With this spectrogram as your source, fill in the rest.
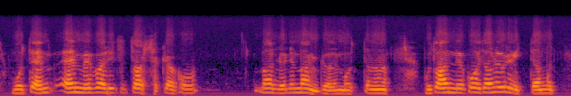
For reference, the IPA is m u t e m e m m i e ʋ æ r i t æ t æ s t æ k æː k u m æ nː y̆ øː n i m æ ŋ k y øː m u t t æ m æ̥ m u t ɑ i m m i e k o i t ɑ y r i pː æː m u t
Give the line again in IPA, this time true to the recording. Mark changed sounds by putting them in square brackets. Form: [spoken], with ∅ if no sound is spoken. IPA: m u t e m e m m i e ʋ æ [l] i t æ t æ s t æ k æː k u m æ nː y̆ øː n i m æ ŋ k y øː m u t t æ m æ̥ m u t ɑ i m m i e k o i t ɑ y r i [tː] æː m u t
